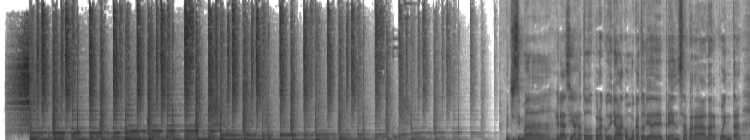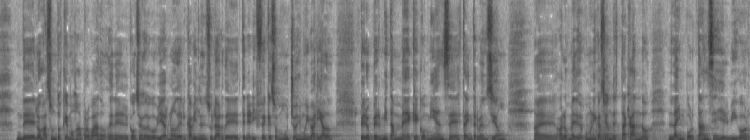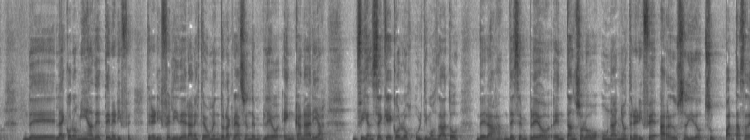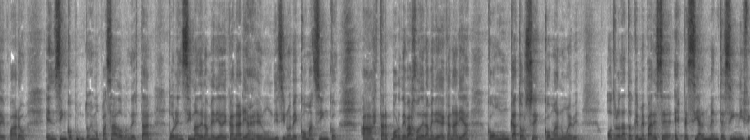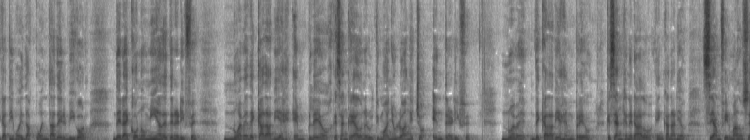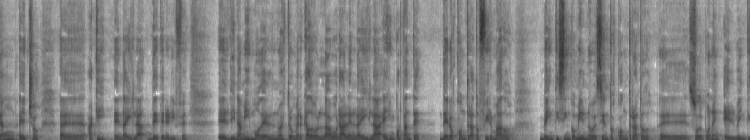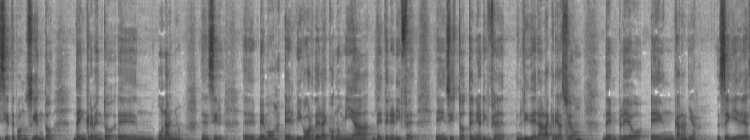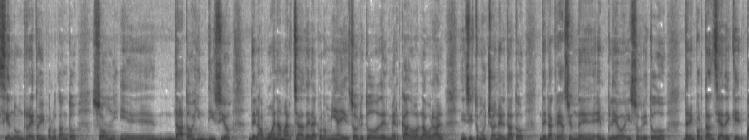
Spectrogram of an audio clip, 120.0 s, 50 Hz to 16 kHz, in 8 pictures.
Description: Canal Tenerife TV | Presentación de los Acuerdos del Consejo de Gobierno, 8 de mayo de 2024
